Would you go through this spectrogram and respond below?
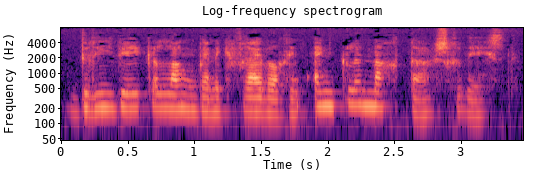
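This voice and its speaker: An actress playing a heartbroken, ashamed young woman confessing in a radio play, dramatic and drifting into breathy near-whispers. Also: lowish voice, normal speed. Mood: bitter, anguished. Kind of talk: Dutch radio play acting. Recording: muffled radio play recording with tape hiss.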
